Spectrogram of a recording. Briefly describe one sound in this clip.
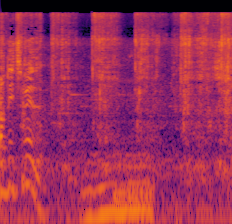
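A cow moos with a low, steady drone.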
